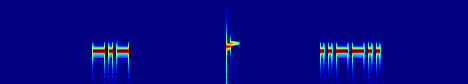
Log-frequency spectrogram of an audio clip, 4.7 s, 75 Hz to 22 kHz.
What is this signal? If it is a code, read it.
Morse code, heard as a keyed tone, about 30 wpm, 700 Hz. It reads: K ?
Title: Single Character (Letter:Number:Punctuation:Prosign) Alt 30wpm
